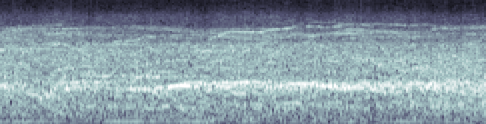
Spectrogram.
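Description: Recorded crowd applause played from a record in a comedy sketch: an unbroken wash of cheering and clapping that holds at a steady, fairly loud level throughout.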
